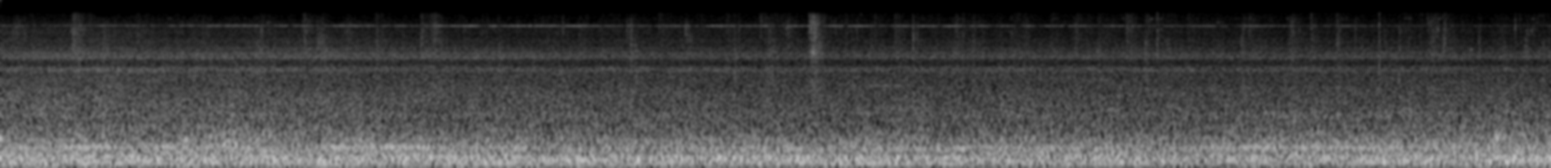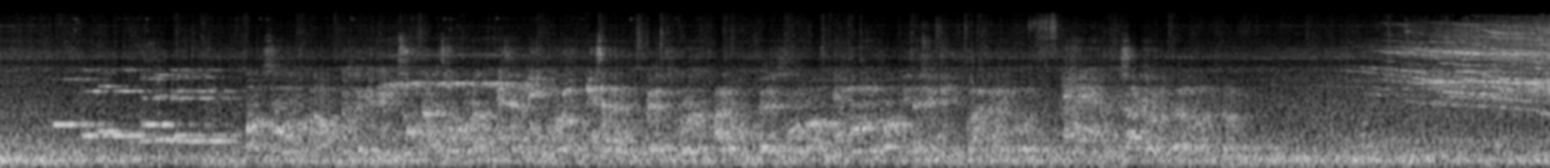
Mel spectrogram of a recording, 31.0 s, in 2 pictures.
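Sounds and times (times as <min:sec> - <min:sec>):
mechanical rumble of standing trains: 0:00.0 - 0:31.0
public address chime: 0:16.0 - 0:21.8.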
